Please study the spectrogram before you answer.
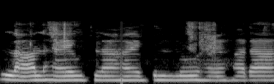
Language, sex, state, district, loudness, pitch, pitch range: Hindi, female, Bihar, Purnia, -22 LUFS, 195 Hz, 195-200 Hz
